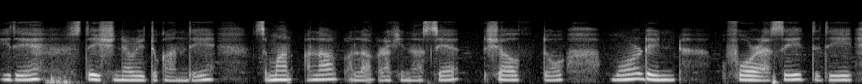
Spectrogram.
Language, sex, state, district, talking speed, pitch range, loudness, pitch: Nagamese, female, Nagaland, Kohima, 110 wpm, 200-220 Hz, -17 LUFS, 210 Hz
